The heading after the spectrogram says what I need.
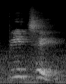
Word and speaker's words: पीछे: पीछे, पी दीर्घ है, पीछे, पीछे नहीं है, पीछे।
